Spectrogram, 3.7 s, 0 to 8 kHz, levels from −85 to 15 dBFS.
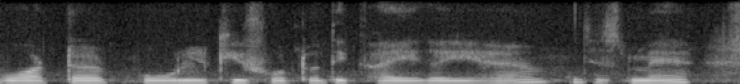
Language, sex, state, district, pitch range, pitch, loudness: Hindi, female, Punjab, Kapurthala, 195-205 Hz, 200 Hz, -16 LUFS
